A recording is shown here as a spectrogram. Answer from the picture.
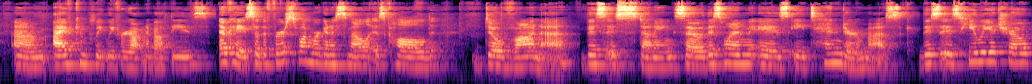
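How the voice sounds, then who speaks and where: Over noticeable background noise and audible room echo, a woman with a medium pitch speaks at a very slow pace with hardly any pauses and fairly even intonation. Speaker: fragrance reviewer. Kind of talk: product review vlog.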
